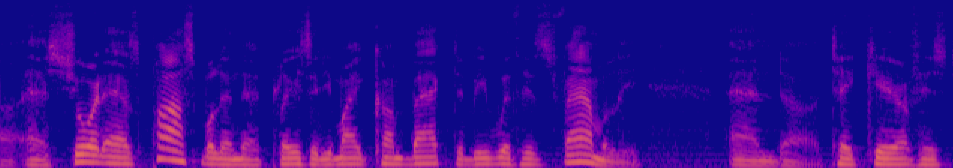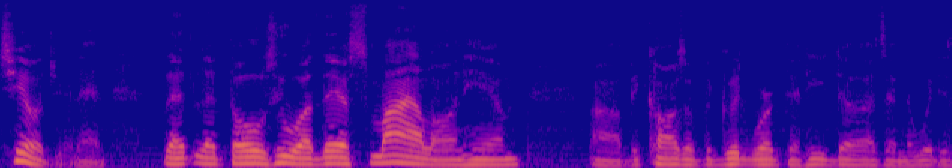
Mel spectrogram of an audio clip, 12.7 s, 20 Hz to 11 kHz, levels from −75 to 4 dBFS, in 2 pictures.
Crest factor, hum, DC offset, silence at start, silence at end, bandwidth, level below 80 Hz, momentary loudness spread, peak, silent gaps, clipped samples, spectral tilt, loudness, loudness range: 16 dB; none; under 0.1%; 0 s; 0 s; 10.5 kHz; -58 dBFS; 13 LU; -16 dBFS; none; under 0.1%; -7.5 dB/octave; -33 LUFS; 5 LU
